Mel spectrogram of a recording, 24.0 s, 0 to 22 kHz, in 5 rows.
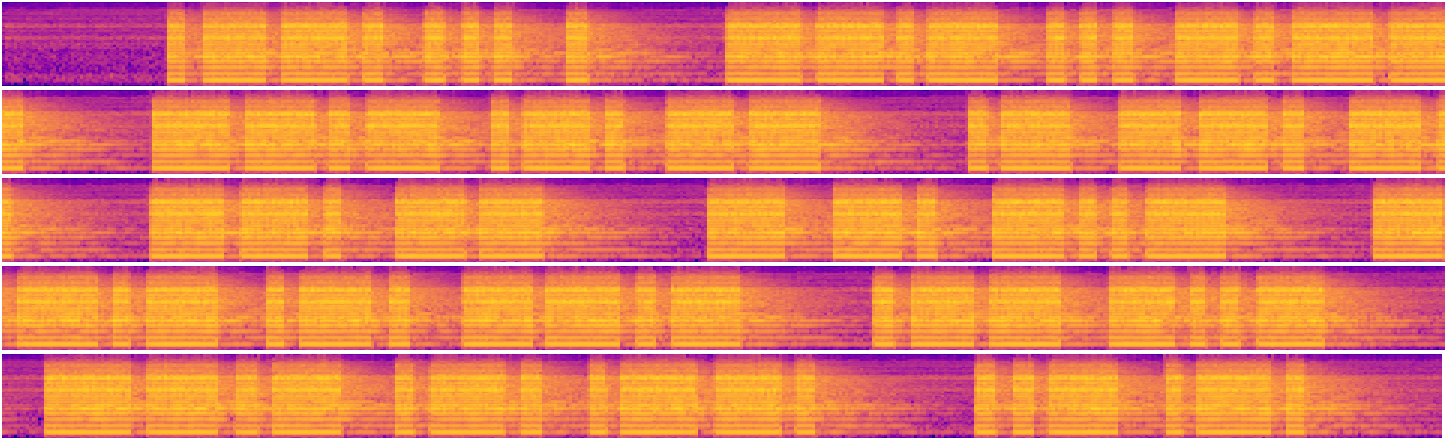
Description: Morse code, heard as a buzzer, hand-sent with a straight key, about 21 wpm, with room echo. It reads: PSE QSY QRM AGN GM TNX QRQ WX QRP UR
